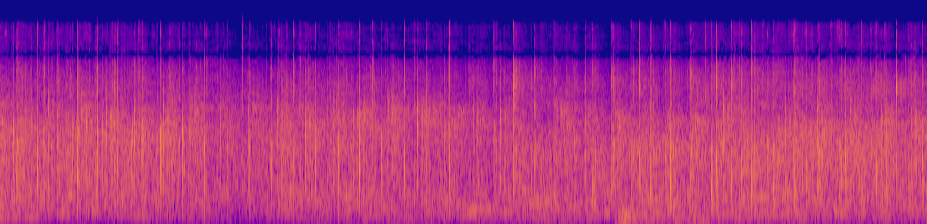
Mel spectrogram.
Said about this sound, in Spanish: Fuerte las palmas para el nieto de Torito Muñoz, que se va a presente de esta noche.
